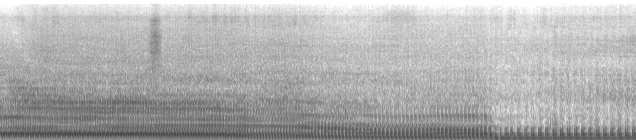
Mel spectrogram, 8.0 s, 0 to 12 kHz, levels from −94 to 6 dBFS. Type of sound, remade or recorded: recorded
